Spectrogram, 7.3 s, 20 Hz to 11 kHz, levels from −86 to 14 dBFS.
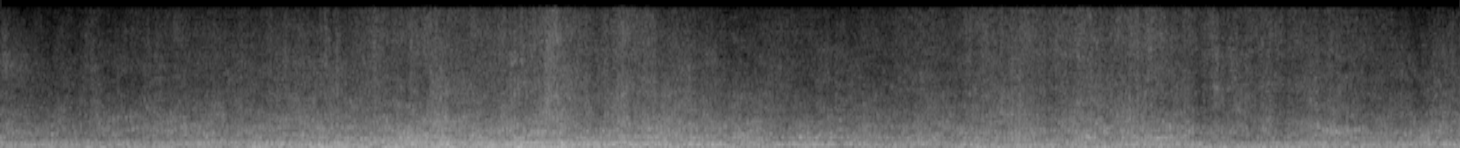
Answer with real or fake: fake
